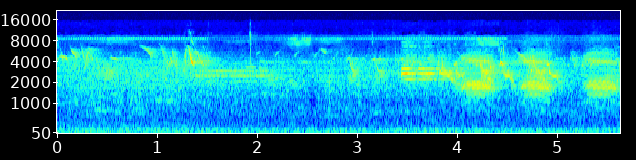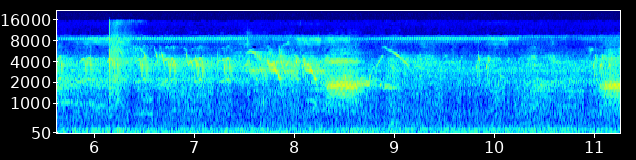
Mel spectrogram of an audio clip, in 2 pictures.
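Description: Crows cawing: three calls in quick succession about four seconds in, then single caws later, over a scatter of small-bird chirps and a steady low rumble.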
